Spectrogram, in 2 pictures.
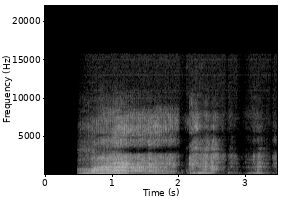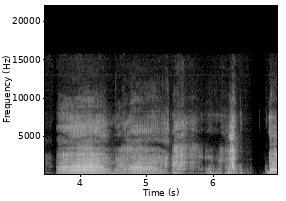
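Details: Schipperke growling fiercely while playing with his chew toy; low rumbling growls in bursts of one to two seconds separated by short pauses, with a person speaking briefly.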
